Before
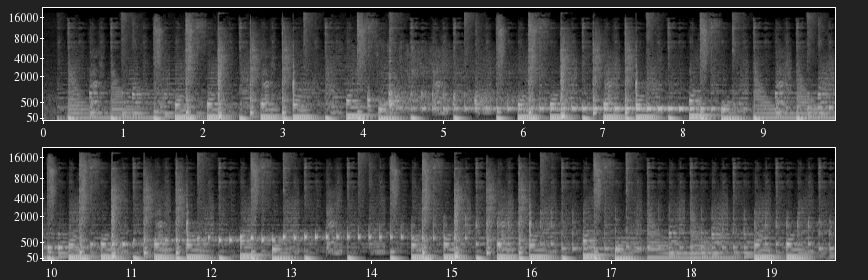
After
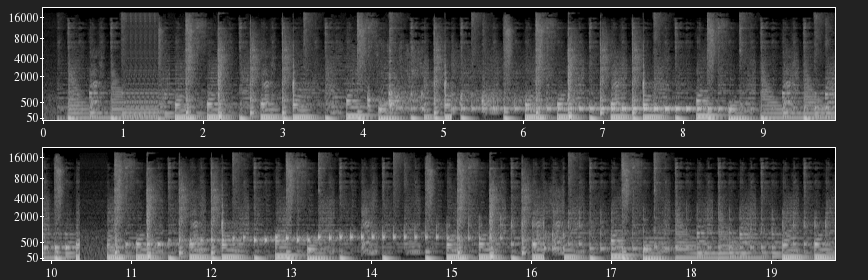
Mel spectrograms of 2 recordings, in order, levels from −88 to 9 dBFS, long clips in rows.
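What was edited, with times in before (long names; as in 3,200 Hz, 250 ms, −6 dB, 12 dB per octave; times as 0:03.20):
0:01.02: stutter in place 0.06 s, 7 plays
0:04.76–0:05.01: swap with 0:15.72–0:16.06
0:10.26: splice in room tone 0.35 s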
